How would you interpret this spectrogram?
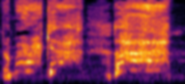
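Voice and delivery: high hammed-up cheer; high cheering yell; mock cheering fan. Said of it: "It's like".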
